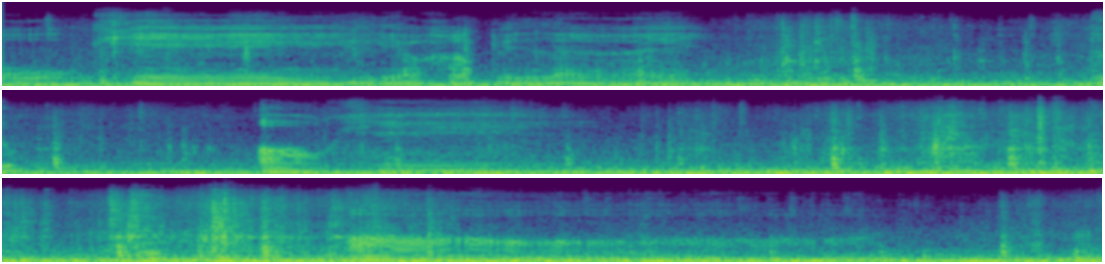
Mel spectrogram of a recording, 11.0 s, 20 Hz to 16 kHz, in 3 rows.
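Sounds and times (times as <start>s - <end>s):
car rolling on dirt track: 0.0s - 11.0s
tyres knocking and crunching: 0.7s - 9.0s.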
